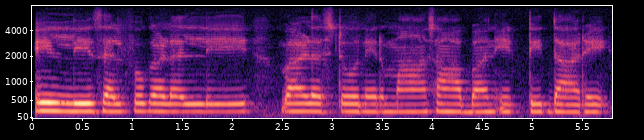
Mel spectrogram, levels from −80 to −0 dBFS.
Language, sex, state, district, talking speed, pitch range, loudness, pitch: Kannada, female, Karnataka, Bidar, 80 wpm, 195-210 Hz, -18 LUFS, 200 Hz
